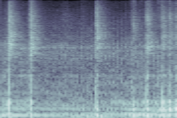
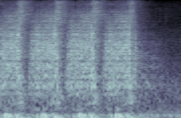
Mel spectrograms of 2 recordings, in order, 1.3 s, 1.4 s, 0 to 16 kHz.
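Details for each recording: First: BRC 500 single-cylinder engine kit in a 2015 Husky TE 250 frame, 40 mm billet Smart Carb with TPS and Power CDI, first startup by kickstart with decompression release; catches and blips up and down with crisp, even firing; healthy. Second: BRC 500 engine kit in 2015 Husqvarna TE 250 frame, first start on electric start with choke on and smart carb, TPS and power CDI fitted: harsh rasping bursts about four per second; cranks slowly and doesn't catch before decompression release is tried.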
